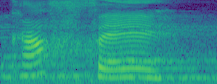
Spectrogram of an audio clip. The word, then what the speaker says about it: café: E nós temos aí também o café. Café. A sílaba mais forte que eu pronuncio é o fé, que é a última sílaba.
